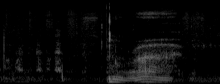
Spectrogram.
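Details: A male Boston Terrier, angry at a push lawnmower, gives a brief tonal whine that rises and then falls, with panting around it.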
